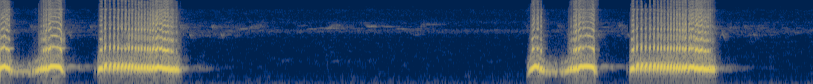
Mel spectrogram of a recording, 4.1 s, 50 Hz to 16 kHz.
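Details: Spotted dove coo used to stimulate newly caught birds: two phrases about 2.6 seconds apart, each a quick wavering double note followed by a long, even, slightly buzzy coo, no other sounds.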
